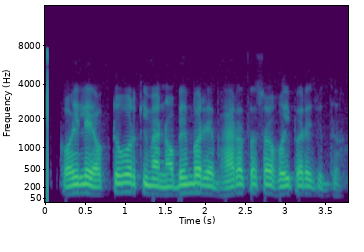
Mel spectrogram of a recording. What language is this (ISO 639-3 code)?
ori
